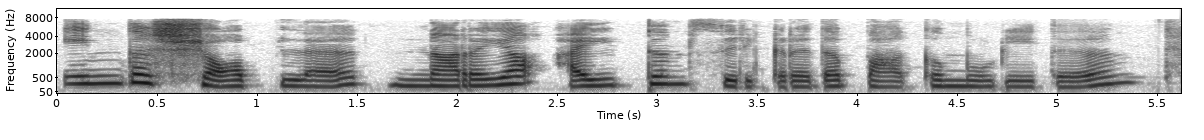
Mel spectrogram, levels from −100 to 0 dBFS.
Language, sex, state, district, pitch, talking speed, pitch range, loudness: Tamil, female, Tamil Nadu, Nilgiris, 210 Hz, 75 wpm, 195-265 Hz, -17 LUFS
